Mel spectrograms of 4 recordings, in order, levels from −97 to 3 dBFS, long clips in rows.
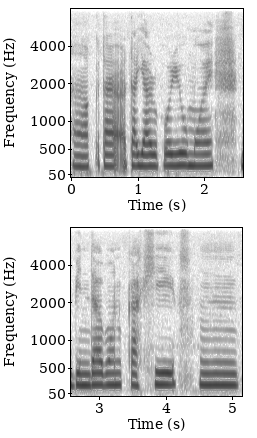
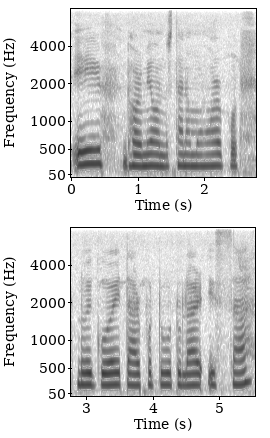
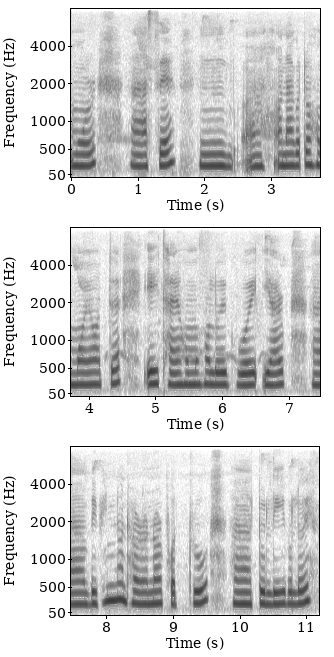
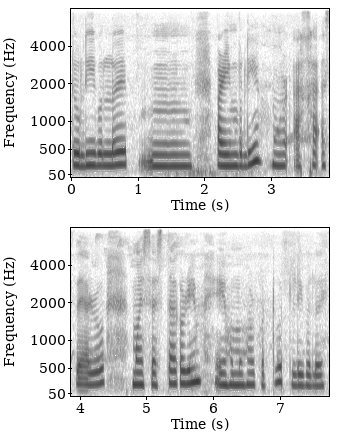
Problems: constant background noise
